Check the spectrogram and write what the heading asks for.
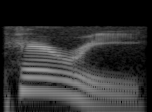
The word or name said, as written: perry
